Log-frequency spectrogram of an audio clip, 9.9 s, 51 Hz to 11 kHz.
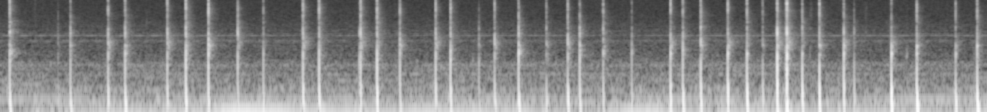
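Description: Long nails tap and click along the outer side wall of a small clear plastic tub holding green slime. There are 39 quick, dry clicks with a bright edge and no ring, spaced irregularly over a faint low hum. The result is a soft, crisp tapping rhythm.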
